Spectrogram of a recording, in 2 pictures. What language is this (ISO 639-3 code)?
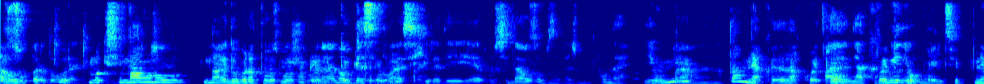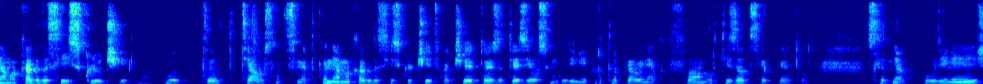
bul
